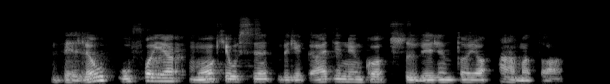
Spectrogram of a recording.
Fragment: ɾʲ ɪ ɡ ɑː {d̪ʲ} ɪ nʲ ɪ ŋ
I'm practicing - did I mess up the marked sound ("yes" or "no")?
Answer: no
